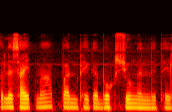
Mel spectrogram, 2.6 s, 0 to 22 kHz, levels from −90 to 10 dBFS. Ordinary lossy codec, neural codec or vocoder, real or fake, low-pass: none; none; real; 7.2 kHz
